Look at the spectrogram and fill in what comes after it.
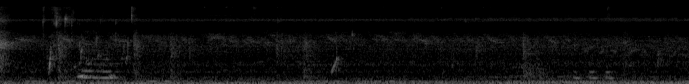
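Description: Faint outdoor bird ambience: a dove cooing briefly about a second in, with scattered faint chirps over a low steady hum and a thin steady high tone.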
